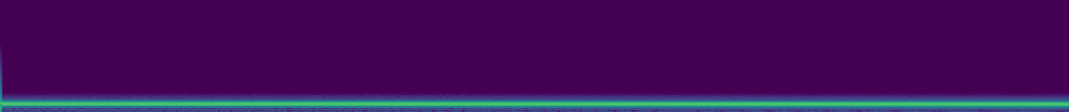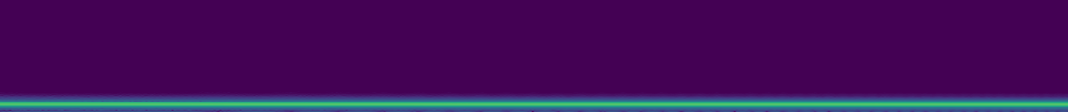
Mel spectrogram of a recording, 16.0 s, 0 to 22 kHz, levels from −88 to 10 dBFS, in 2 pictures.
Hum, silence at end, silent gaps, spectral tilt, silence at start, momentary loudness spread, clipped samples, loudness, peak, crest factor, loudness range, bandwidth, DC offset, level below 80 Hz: none; 0 s; none; -28 dB/octave; 0 s; 0 LU; under 0.1%; -22 LUFS; -18 dBFS; 4 dB; 0 LU; 0.3 kHz; under 0.1%; -80 dBFS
